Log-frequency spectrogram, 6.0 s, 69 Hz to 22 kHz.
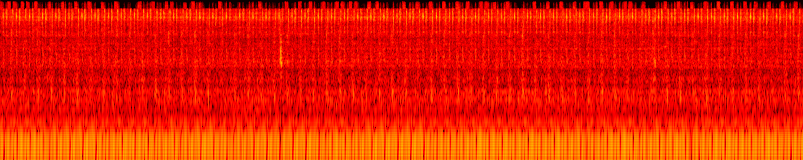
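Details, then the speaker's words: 1992 Yamaha XJ600 Seca II motorcycle, newly rebuilt carbs: lumpy, uneven idle with a loping beat about twice a second, one cylinder sounding dead; misfire on cylinder two, which sparks but has a caked-up plug, suspected weak spark, not confirmed. "The uh the plug onto is all caked up. So, I may have just a really really weak spark."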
